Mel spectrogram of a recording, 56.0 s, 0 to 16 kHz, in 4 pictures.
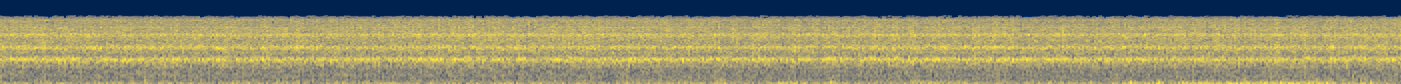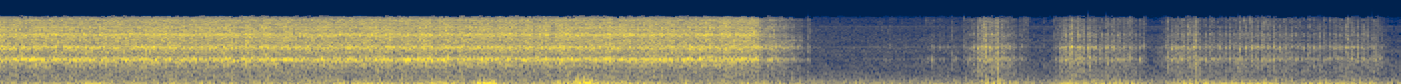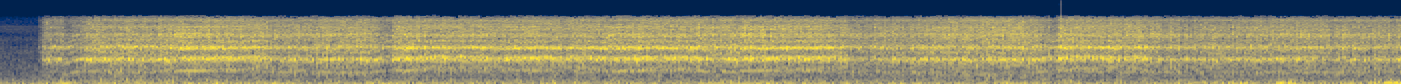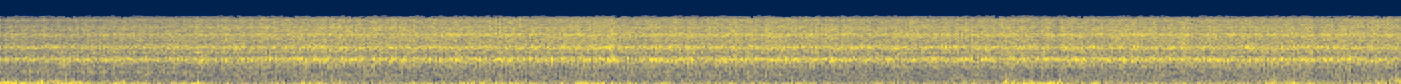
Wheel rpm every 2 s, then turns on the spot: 160, 160, 160, 160, 160, 160, 160, 160, 160, 160, 140, 10, 20, 30, 100, 160, 160, 160, 160, 160, 160, 160, 160, 160, 160, 160, 160, 160.
24-28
